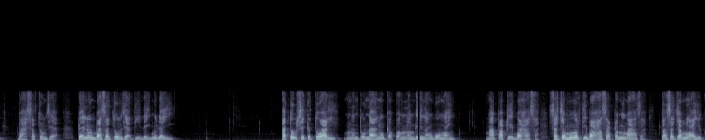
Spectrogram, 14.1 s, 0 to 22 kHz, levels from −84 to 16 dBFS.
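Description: Packet loss on the ADPCM call interrupts the sound twice. At 4.62 to 4.64 s a 20 ms gap, about one packet's worth, is filled with silence. At 8.36 to 8.41 s a 40 ms gap, about two packets, does the same. Each hole has hard edges. After each gap the decoder's adaptive predictor and step size no longer match the sender's. The speech therefore returns slightly distorted, and settles within some tens of milliseconds. Outside the gaps the wideband G.722 coding keeps the speech clear.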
